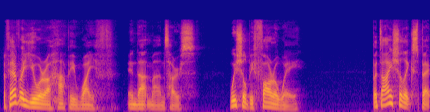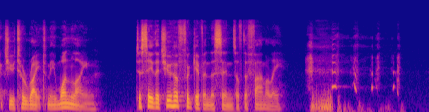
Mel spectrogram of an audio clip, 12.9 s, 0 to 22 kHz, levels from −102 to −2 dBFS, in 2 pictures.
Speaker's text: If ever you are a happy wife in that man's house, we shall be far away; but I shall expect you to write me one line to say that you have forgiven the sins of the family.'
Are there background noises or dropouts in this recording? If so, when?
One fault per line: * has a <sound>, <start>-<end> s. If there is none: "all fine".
* has a laugh, 11.0-12.6 s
